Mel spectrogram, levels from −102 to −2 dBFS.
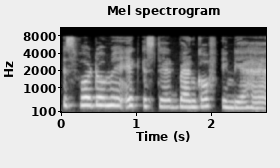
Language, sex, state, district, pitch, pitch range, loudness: Hindi, female, Jharkhand, Ranchi, 275 Hz, 250-305 Hz, -14 LUFS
